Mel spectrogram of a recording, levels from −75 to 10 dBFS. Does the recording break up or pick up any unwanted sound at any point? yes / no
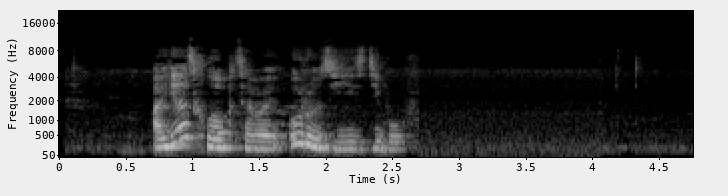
no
